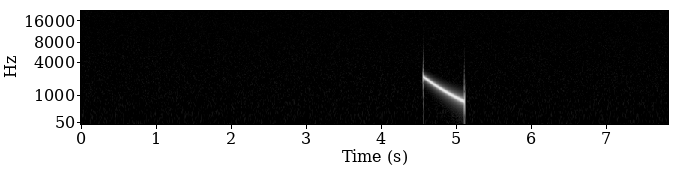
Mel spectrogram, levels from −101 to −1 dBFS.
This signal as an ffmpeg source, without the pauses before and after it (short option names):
-f lavfi -i "aevalsrc='0.335*clip(t/0.002,0,1)*clip((0.55-t)/0.002,0,1)*sin(2*PI*2300*0.55/log(710/2300)*(exp(log(710/2300)*t/0.55)-1))':d=0.55:s=44100"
